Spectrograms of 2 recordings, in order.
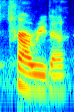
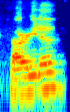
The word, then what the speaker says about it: Charita: How how what is the correct pronunciation of your name? Because I have heard it wrong before. It's Charita. Charita.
